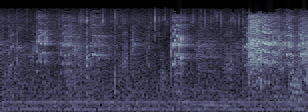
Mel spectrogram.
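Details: Peach-fronted parakeet (Eupsittula aurea): harsh, grating screeches in three bursts, the last loudest and longest, over a faint steady hum.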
